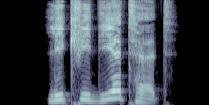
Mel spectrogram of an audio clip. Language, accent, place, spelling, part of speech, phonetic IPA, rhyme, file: German, Germany, Berlin, liquidiertet, verb, [likviˈdiːɐ̯tət], -iːɐ̯tət, De-liquidiertet.ogg
- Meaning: inflection of liquidieren: 1. second-person plural preterite 2. second-person plural subjunctive II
